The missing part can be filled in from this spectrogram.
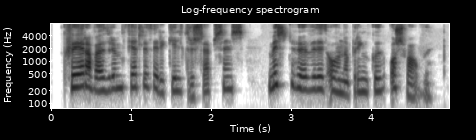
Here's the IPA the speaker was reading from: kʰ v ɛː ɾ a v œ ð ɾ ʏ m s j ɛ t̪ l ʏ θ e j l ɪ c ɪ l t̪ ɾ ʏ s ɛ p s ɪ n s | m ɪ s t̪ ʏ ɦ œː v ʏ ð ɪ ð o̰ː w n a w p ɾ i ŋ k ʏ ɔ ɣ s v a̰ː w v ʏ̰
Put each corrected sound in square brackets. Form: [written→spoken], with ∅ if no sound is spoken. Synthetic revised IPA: kʰ v ɛː ɾ a v œ ð ɾ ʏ m [s→f] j ɛ t̪ l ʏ θ e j [l→ɾ] ɪ c ɪ l t̪ ɾ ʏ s ɛ p s ɪ n s | m ɪ s t̪ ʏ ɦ œː v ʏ ð ɪ ð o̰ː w n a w p ɾ i ŋ k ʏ ɔ ɣ s v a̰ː w v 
